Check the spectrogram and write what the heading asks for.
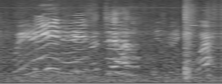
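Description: High-pitched children's and adults' voices at a party, and just before the end a single sharp whack of a stick hitting a hanging piñata.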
